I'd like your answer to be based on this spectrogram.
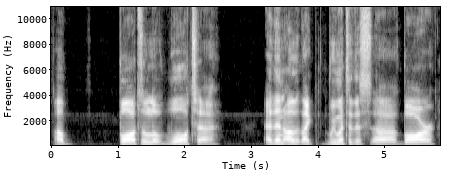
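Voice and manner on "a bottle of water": British "bottle of water" with crisp T's; careful British, "water" ending in "ah"; British accent. Shown as a demonstration. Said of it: "some people say".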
